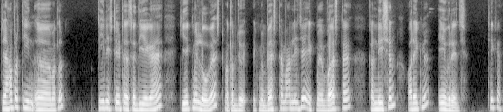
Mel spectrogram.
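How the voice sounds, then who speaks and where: The teacher's voice is dark and mellow, pitched in the middle of the usual range, with lively intonation and a normal speed. Walking through exam revision step by step, the teacher keeps checking that everyone is following.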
